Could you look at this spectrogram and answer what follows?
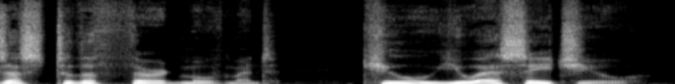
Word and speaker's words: Qushu: This brings us to the third movement, Qushu, pronounced approximately kushu, carrying the sense of knocking, after shala, asking, and Bayou, seeking.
